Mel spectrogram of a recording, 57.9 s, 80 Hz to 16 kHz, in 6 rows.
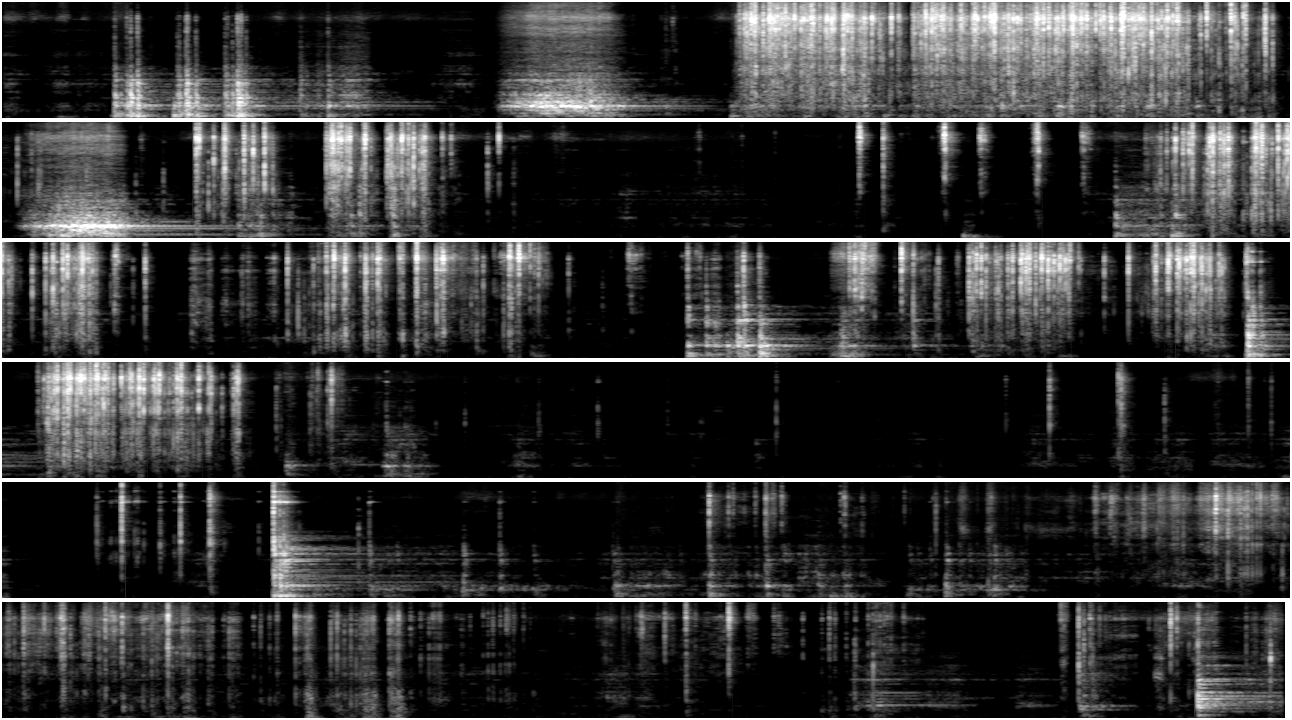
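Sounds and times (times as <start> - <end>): packaging ripping: 5.5 - 10.0, 11.1 - 13.4, 18.2 - 23.6, 25.7 - 28.7, 29.3 - 31.6, 46.8 - 52.2
plastic packaging crinkling: 5.5 - 10.0, 11.0 - 13.6, 18.2 - 23.7, 25.7 - 28.7, 29.3 - 31.6, 46.6 - 52.3, 57.0 - 57.9.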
